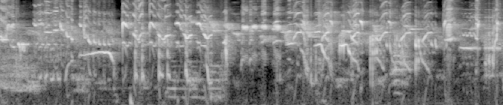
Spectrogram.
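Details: Brown songlark singing early in the morning: a loud, fast, continuous jumble of high chirps, sharp clicks and short slurred whistles, with hardly any pause.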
